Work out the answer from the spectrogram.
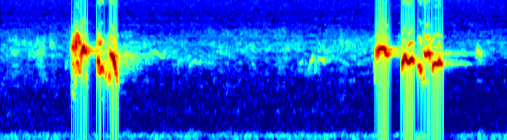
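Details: Sooty-headed bulbul, gecor song used as a lure for trapping: two clear, bubbly, warbled phrases, each about half a second long and two seconds apart, against near silence.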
